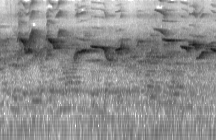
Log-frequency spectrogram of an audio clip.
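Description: Greater green leafbird singing a rapid, varied run of high whistles and chattering phrases, sliding up and down, with no pause over three seconds.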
